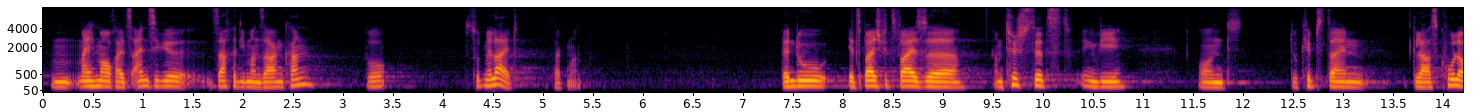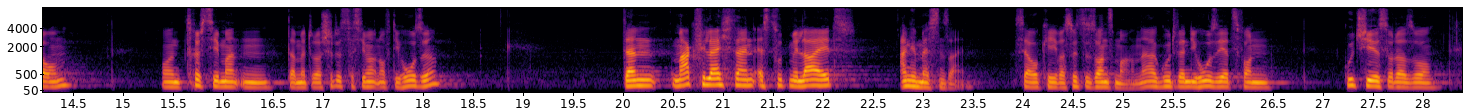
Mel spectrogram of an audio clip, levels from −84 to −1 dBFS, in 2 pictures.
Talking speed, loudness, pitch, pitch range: 150 wpm, -23 LUFS, 140 Hz, 125-150 Hz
